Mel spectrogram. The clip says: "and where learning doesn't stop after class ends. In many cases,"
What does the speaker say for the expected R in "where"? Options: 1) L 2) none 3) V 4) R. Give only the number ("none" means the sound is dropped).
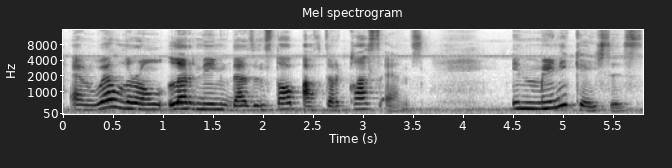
1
